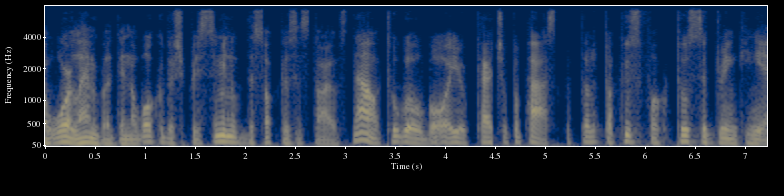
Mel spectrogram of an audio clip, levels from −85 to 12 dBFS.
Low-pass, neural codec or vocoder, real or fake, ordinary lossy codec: 7.2 kHz; codec, 16 kHz in and 24 kHz out, 0.4 kbps, LongCat-Audio-Codec, two codebook decoder; fake; Opus, 32 kbps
